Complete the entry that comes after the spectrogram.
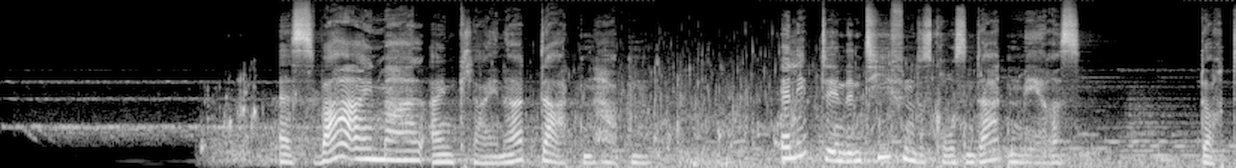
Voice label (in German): produktfilm deutsch, Sprecherin; ibm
